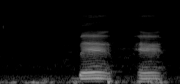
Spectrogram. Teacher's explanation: दंत्योष्ठ मतलब बै, फै, इन वर्णों के उच्चारण के समय ऊपर के दांत तथा नीचे के होंठ का प्रयोग होता है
